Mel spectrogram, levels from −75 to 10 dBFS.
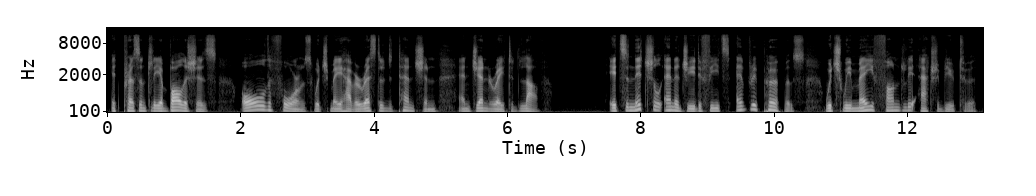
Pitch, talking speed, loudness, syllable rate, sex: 115 Hz, 125 wpm, -22 LUFS, 4.8 syllables/s, male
